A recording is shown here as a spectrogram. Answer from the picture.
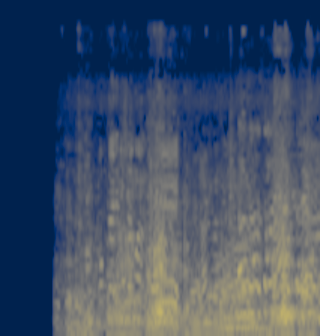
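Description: After a brief silence, a leopard growling in a cage, with men's voices talking around it.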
